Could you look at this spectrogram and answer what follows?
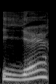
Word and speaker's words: hier: Hier means yesterday, okay? Hier. So remember, this H here is not pronounced, okay?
